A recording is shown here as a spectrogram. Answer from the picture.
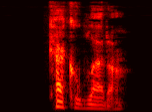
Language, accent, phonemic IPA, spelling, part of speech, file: English, Australia, /ˈkækəlˌblædə(ɹ)/, cackle-bladder, noun, En-au-cackle-bladder.ogg
- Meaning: A bladder containing (real or fake) blood, used to fake someone's death or injury, as in espionage or confidence tricks where a person is made to think that he is an accessory to murder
